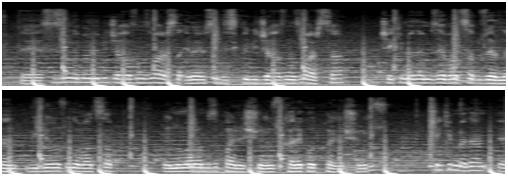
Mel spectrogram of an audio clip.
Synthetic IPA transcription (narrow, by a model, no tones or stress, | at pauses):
ɛːsizind̪ɛbø̞jlʲɛbiɾd͡ʒiɦazɯnɯzvaɾsaʔemɛmsid̪isclʲibiɾd͡ʒiɦazɯnɯzvaɾsa | t͡ʃʰe̞cʰimme̞d̪ænbizɛvat̪sapyzeɾind̪ænvid̪ejo̞nut̪ʰonavat̪sap | numaɾamɯzɯpʰajlˠaʃɯjo̞ɾuz̥kʰaɾekʰot̪̚pʰajlˠaʃɯjo̞ɾuz̥ | t͡ʃʰe̞cʰilme̞d̪æn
